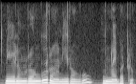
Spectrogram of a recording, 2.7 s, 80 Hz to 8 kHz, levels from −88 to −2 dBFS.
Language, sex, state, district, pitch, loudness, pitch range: Telugu, female, Andhra Pradesh, Krishna, 200 Hz, -13 LUFS, 185-210 Hz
